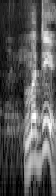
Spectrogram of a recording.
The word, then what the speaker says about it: mother dear: Her title of respect is M-O-T-H-E-R-D-E-A-R. How you pronounce it? Madeir. You don't say mother dear, it's Madeir. It's elided.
